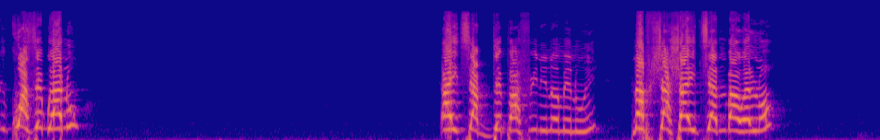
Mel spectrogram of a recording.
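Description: A young man speaks with animation, close to a microphone, in short bursts.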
